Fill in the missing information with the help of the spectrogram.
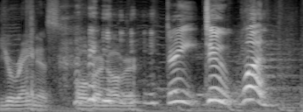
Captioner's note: giggles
